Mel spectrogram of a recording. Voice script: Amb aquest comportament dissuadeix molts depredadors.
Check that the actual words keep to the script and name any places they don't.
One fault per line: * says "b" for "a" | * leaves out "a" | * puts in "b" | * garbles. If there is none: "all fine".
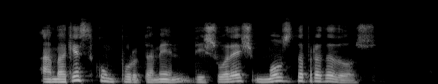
all fine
